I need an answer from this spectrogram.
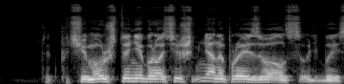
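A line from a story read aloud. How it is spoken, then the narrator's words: Plain. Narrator (Russian): спросил он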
